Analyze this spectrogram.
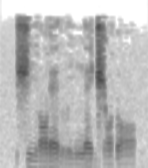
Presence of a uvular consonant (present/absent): absent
